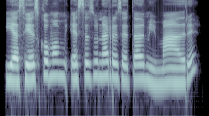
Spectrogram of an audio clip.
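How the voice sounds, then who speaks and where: Middle-aged woman, interview guest; clear resonant voice, dry studio sound, unhurried hesitant storytelling. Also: a little high, dry recording. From Bolivia. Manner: warm storytelling with frequent "eh" hesitations. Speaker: guest, business co-founder. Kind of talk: casual interview chat.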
